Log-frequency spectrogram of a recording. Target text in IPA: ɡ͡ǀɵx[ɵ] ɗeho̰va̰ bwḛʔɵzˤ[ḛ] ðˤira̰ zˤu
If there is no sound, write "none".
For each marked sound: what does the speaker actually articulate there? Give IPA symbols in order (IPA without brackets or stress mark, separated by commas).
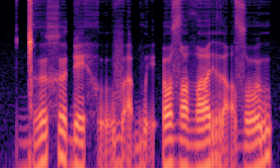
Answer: ɵ, e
